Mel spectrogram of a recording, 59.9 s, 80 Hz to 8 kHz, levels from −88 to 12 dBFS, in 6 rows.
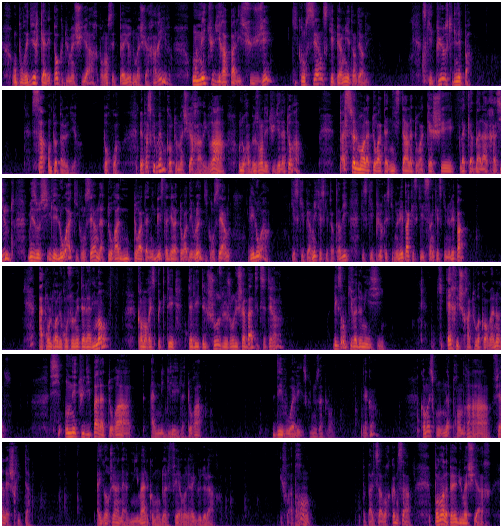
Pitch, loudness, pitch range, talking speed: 95 Hz, -33 LUFS, 75-110 Hz, 195 wpm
